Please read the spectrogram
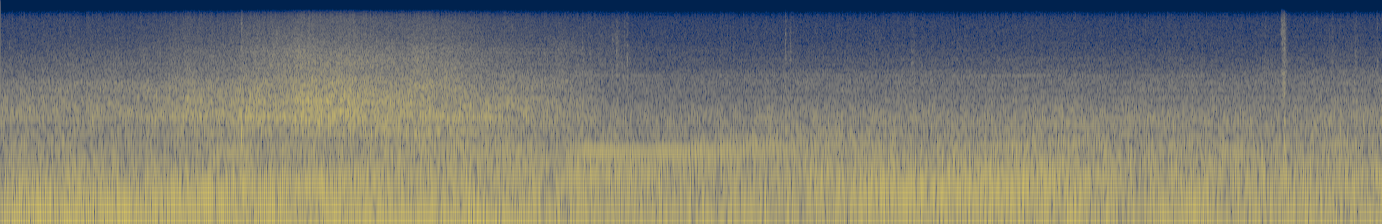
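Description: Engine hum and tyre and road noise of a car driving onto a highway, heard from inside the cabin through a dashcam microphone. A louder rush of noise swells about two to three seconds in, and there is a short click near the end.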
